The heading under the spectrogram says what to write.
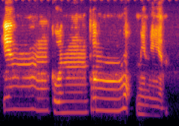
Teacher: Ketika hukum mim sukun bertemu dengan huruf mim, maka dibaca dengung. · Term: idgham mimi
